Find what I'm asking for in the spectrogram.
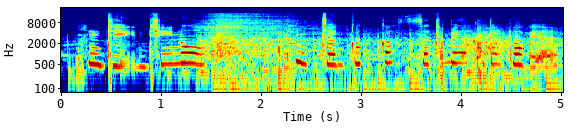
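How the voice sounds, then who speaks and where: Woman as firm father: calm, decisive, amateur dub. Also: very high voice, takes it slowly, faint music behind, exaggerated voice. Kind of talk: amateur Hindi fan dub.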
